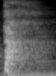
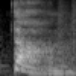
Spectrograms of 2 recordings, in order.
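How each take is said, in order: First: The final n sound is dropped. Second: The final n sound is pronounced.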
